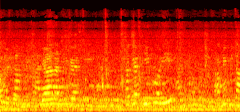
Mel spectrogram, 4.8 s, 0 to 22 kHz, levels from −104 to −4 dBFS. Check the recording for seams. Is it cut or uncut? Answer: uncut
